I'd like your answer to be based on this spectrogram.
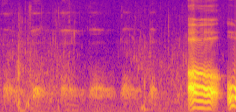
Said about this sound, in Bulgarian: О, вижте, лодки! Всички на борда!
